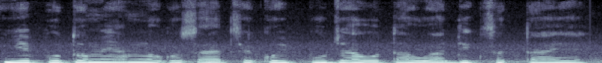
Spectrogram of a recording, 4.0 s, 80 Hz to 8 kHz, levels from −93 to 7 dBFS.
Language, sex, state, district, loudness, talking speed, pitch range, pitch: Hindi, male, Arunachal Pradesh, Lower Dibang Valley, -12 LUFS, 225 wpm, 185-200 Hz, 195 Hz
